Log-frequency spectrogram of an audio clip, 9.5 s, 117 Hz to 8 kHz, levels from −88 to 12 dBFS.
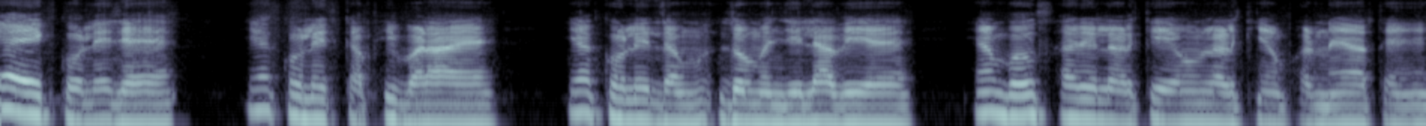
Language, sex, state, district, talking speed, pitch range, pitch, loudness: Hindi, male, Chhattisgarh, Kabirdham, 150 wpm, 120-150 Hz, 125 Hz, -20 LUFS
